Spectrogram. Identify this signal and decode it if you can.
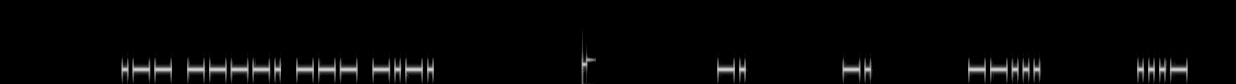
Morse code, heard as a keyed tone, about 22 wpm, spaced as for 11 wpm, 700 Hz. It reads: W9OC NN7V
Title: USA Call Signs - 6x Character Spacing - 22wpm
